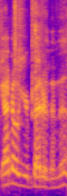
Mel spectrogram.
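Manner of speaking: put-on yelling. Retelling how the other speaker yelled while playing Rivals: imitating someone yelling. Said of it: "you'd be yelling".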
